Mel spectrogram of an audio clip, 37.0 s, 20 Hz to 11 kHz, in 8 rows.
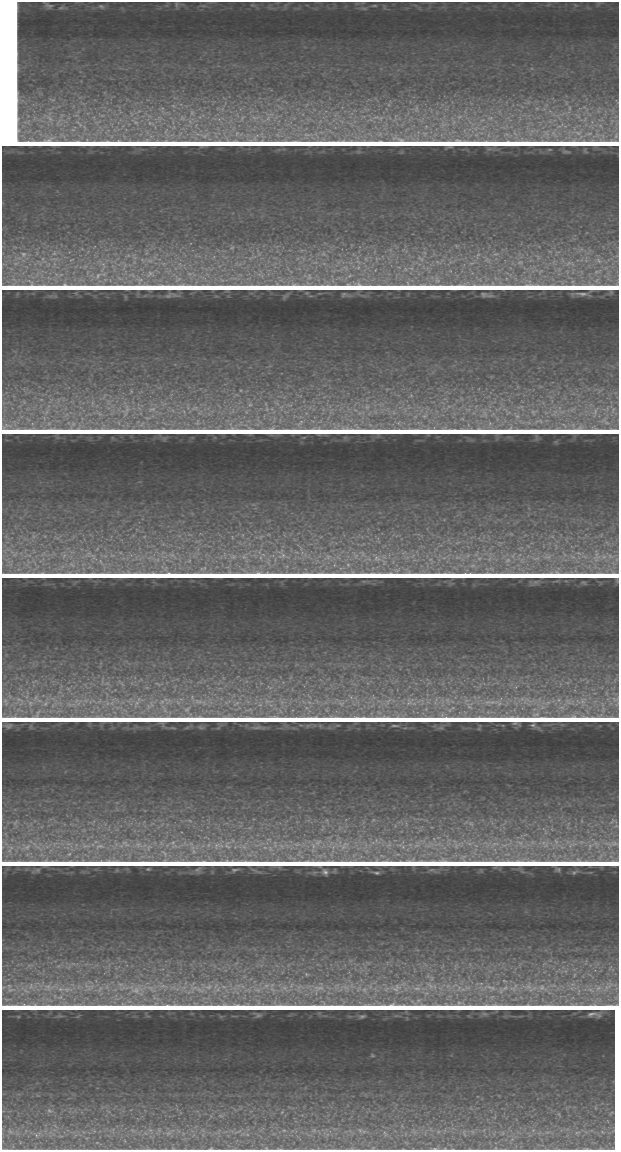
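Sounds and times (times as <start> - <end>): water pouring over a dam: 0.2 - 36.9.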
